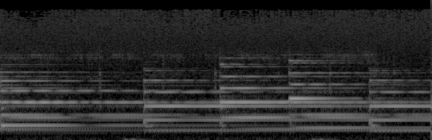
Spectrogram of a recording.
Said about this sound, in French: C'est de nouveau le calme dans le manoir. L'horloge du rez-de-chaussée carillonne et les tintements résonnent faiblement à travers les murs.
